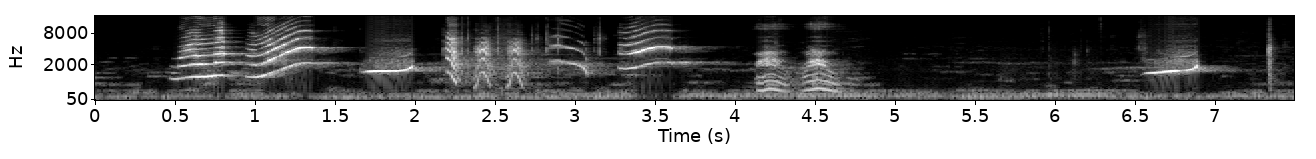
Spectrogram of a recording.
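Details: Parrot talking, a mix of rising whistled calls, squawky speech-like syllables and a pair of harsh repeated notes near the middle, separated by short pauses; a faint low hum runs underneath throughout.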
